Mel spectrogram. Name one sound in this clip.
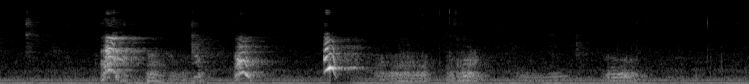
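Puppies whimper and squeak softly.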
